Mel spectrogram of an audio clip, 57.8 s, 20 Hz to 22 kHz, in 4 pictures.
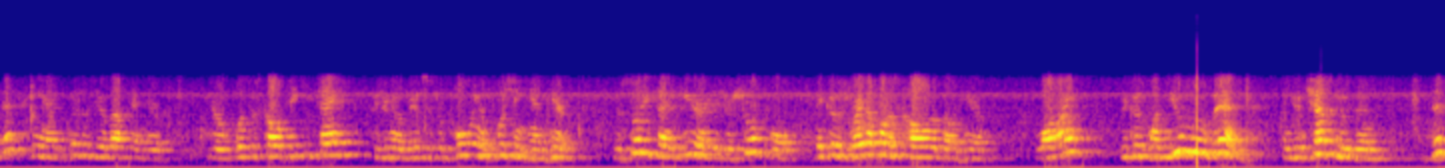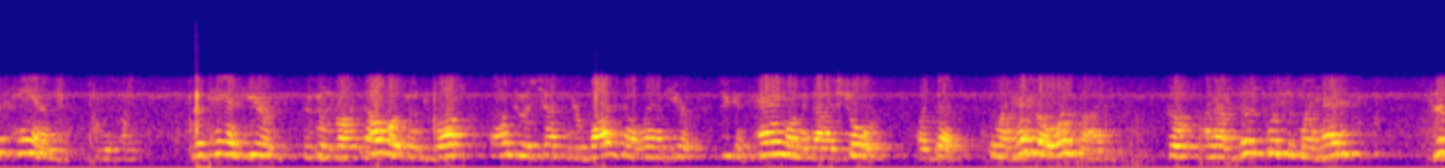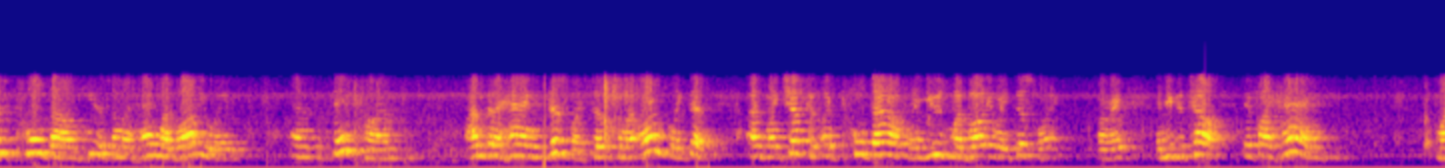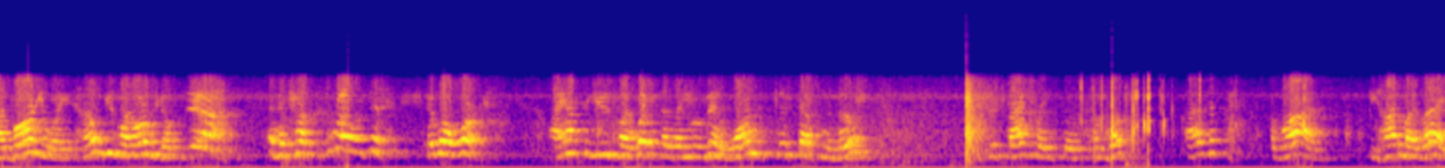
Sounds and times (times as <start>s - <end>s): Speech: 0.0s - 33.0s, 33.6s - 42.3s, 43.2s - 52.2s, 53.2s - 57.8s.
